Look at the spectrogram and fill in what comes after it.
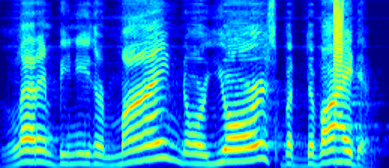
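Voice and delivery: cold, heartless, high, loud, slow delivery.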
